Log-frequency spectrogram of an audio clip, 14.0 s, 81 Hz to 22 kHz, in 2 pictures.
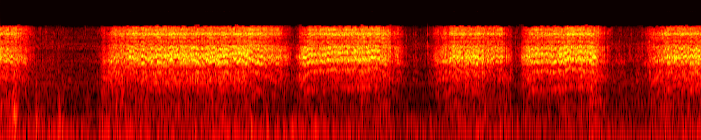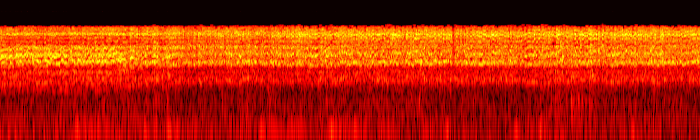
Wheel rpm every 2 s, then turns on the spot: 80, 130, 100, 120, 210, 230, 230.
none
